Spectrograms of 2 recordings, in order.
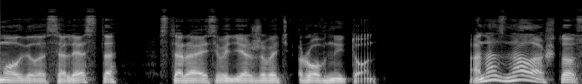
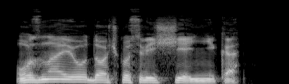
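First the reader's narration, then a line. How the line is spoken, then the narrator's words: Malicious smirk. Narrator (Russian): зло ухмыльнулся Гровер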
